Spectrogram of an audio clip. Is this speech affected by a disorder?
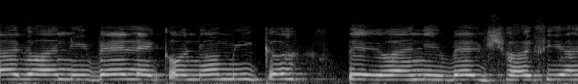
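Yes: cerebral palsy; speaks with difficulty.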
